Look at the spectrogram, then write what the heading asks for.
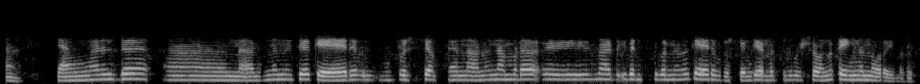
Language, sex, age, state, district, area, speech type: Malayalam, female, 60+, Kerala, Alappuzha, rural, conversation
